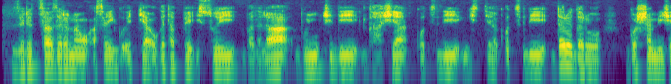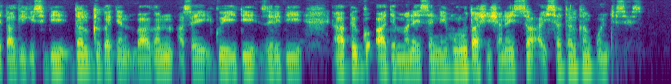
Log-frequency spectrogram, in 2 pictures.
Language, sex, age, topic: Gamo, male, 18-24, agriculture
